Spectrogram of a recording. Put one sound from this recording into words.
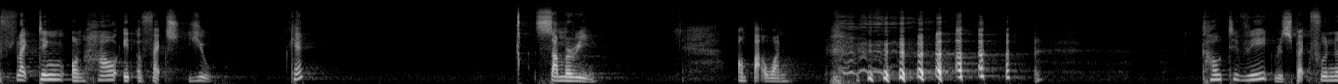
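A middle-aged woman talks calmly into a microphone, in short bursts with pauses.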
